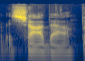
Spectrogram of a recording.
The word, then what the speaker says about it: Schawbel: Did I say it right? – You nailed it. It's good enough. It's Schawbel.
